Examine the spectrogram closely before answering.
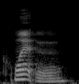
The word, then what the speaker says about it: Clinton: So if you have mountain, mountain, or Clinton, Clinton, or button, button, those are all glottal stops followed by an N sound.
